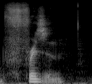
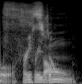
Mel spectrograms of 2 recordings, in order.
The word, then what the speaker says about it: frisson: Within music, because he basically talks about a reaction that you may have or you may not have called Frisson or Frisson. – Yeah. – Derives from a French word. We like to say it like that.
